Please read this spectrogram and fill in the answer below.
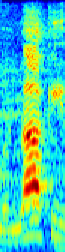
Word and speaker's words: Moonachie: Did I pronounce it right? Yes, Moonachie? you did. Yes, all right. you did. We're up here in Moonachie, New Jersey.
